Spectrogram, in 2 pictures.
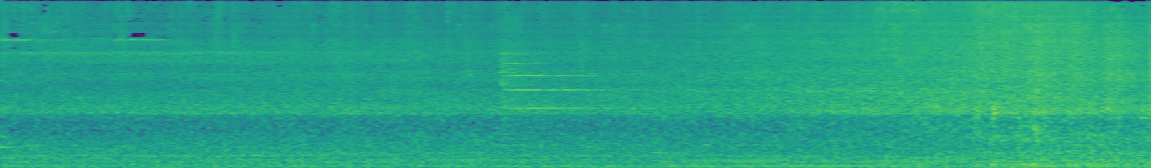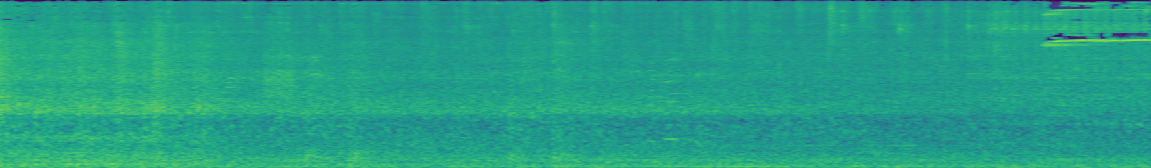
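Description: Steady city traffic rumbles outdoors.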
